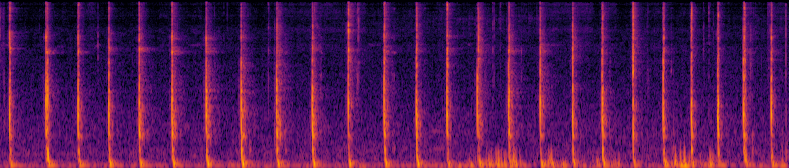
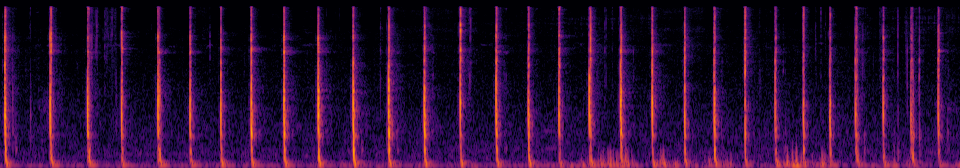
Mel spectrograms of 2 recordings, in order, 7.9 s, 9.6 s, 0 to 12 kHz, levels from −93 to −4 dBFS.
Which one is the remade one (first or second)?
first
